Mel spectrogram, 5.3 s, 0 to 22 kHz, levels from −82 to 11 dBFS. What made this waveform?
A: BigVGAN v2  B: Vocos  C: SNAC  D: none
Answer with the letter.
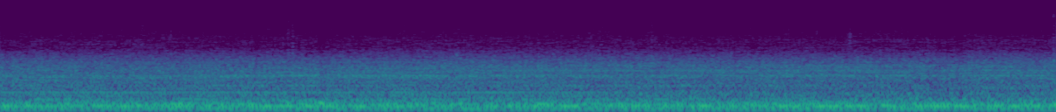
B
